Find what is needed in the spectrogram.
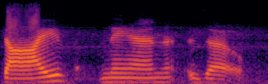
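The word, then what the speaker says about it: Divenanzo: It's It's even spelled Dvenanzo. No, it's dive. Nanzo.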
